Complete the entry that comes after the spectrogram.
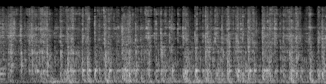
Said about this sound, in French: Un petit peu de glace pilée. Ah, la glace ah, pilée. ça, ça fait un petit peu de bruit. Ah oui, allez-y. Hein. Ah ben ça, c'est le bruit que tous les Lorrains adorent. Le bruit de l'apéro. Sortez les glaçons.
